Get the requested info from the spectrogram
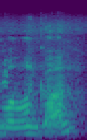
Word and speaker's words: Wollongong: I mean, as far as your work, and you know, you work in, I hope I'm pronouncing this correct, Wollongong? – That's right, in Wollongong, yes, Wollongong.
